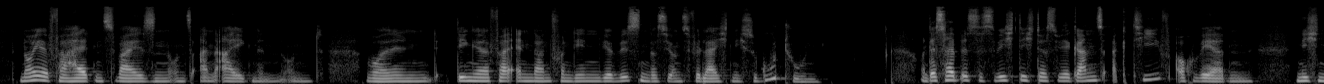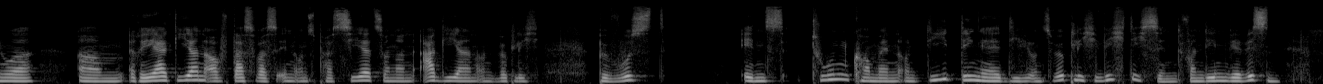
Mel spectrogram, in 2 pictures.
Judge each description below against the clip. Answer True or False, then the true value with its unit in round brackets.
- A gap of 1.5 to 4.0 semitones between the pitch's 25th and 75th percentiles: True (3.3 semitones)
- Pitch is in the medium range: True (155 Hz)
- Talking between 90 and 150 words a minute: True (140 wpm)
